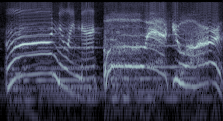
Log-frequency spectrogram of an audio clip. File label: oh no, cartoon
